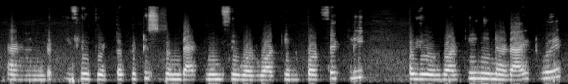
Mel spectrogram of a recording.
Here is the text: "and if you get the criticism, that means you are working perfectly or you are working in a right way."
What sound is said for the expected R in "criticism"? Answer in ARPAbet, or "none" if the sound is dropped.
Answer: R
